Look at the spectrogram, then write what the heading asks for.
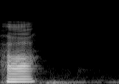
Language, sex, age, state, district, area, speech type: Gujarati, male, 18-30, Gujarat, Anand, urban, read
